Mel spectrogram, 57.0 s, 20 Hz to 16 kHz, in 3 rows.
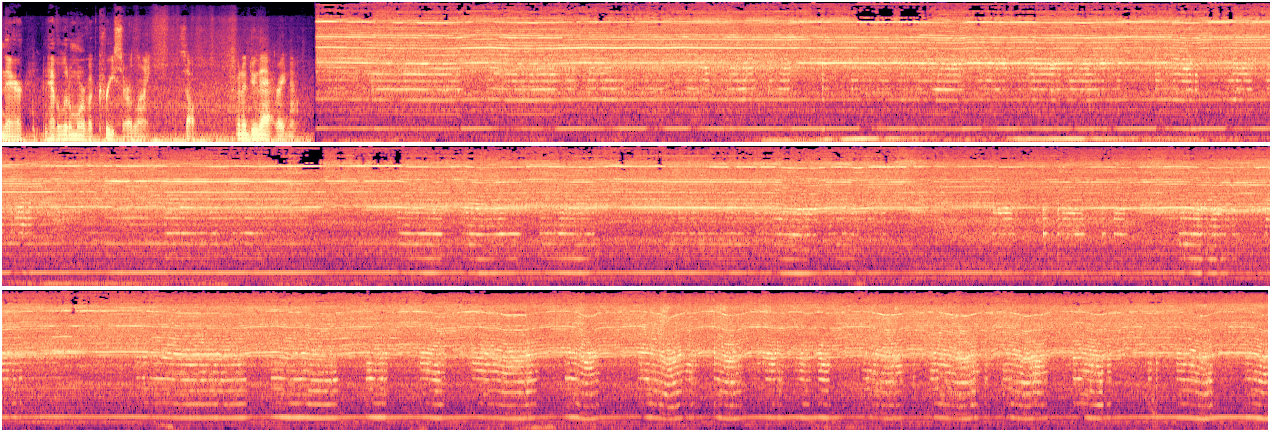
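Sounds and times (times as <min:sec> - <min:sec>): rotary tool grinding wood: 0:04.7 - 0:57.0.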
